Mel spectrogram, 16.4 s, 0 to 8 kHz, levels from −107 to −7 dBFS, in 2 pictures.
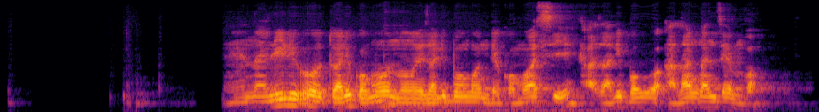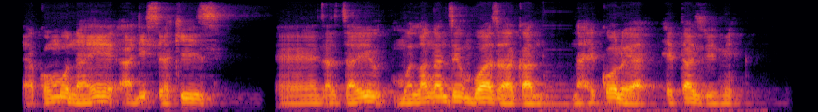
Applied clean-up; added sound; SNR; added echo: neural separator model SepFormer DNS4.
